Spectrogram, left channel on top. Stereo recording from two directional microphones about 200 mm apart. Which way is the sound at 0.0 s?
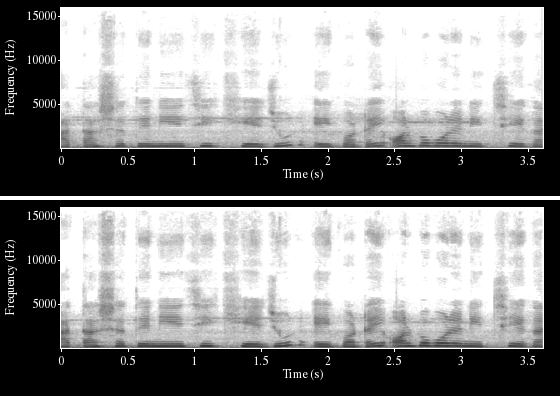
15° right (ahead or behind).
